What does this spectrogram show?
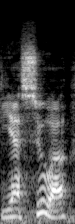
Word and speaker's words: Yeshua: That's not how it's pronounced, actually. It's Yeshua.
